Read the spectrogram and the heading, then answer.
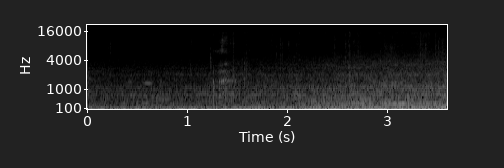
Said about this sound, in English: All kinds of traffic here.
